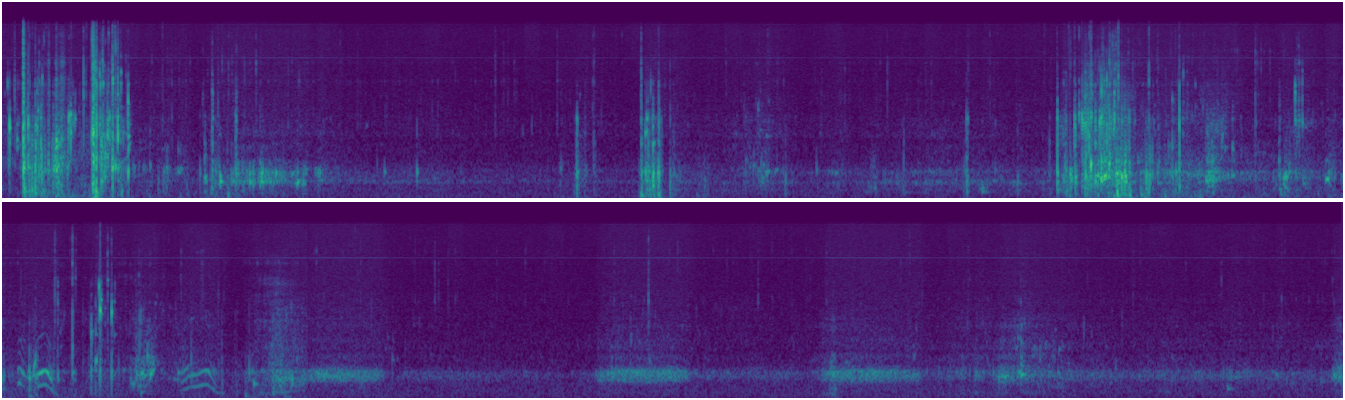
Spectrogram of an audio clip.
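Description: Muffled underwater bubbling and rushing sounds come and go.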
